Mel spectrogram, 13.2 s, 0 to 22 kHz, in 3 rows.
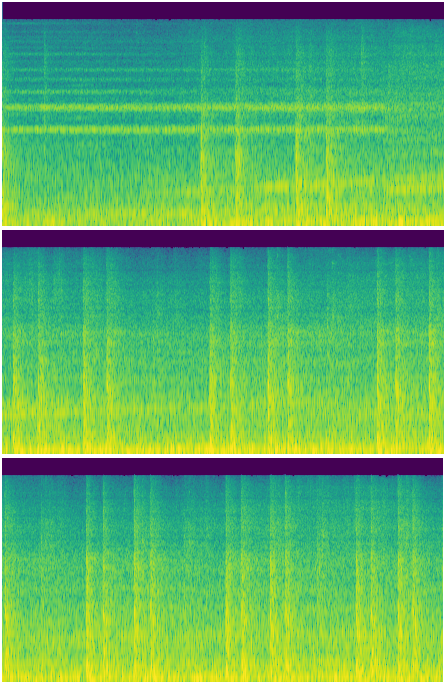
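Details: Riding inside a Keisei 3050 series commuter train, sharp thumps repeating about twice a second over rumble and motor whine: a wheel flat.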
